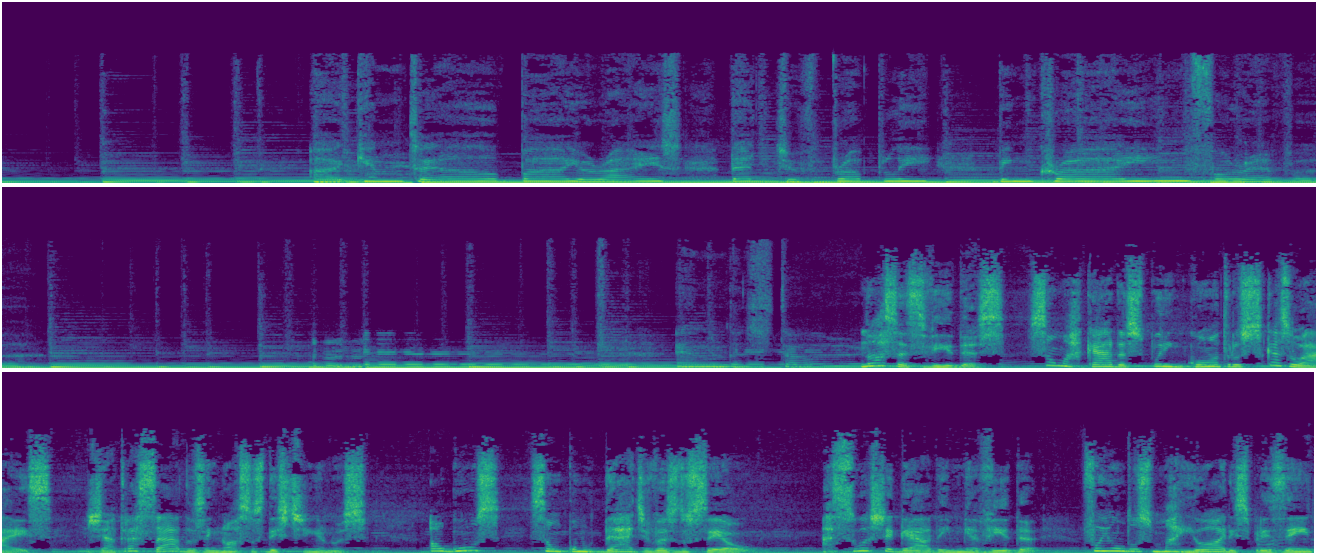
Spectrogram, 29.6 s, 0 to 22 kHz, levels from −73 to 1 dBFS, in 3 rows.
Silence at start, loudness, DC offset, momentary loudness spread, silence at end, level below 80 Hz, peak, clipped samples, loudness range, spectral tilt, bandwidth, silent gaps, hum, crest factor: 0 s; -18 LUFS; under 0.1%; 10 LU; 0 s; -40 dBFS; -2 dBFS; under 0.1%; 6 LU; -4 dB/octave; 16 kHz; none; none; 16 dB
